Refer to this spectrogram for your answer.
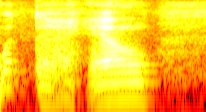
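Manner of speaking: quiet, hushed whisper under the breath. Retelling what was said while looking at a dark camera: imitating own whisper. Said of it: "you can hear me whispering".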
